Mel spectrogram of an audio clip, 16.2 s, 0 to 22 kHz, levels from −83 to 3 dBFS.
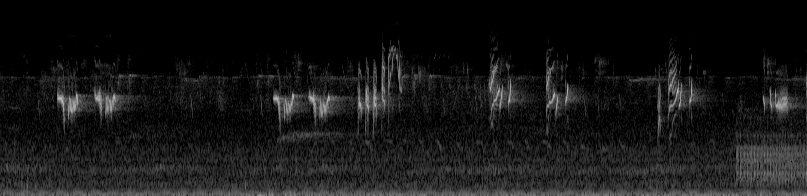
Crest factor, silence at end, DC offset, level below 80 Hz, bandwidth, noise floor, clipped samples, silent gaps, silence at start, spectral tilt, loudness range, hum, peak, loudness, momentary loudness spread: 22 dB; 0 s; under 0.1%; -52 dBFS; 13.5 kHz; -51 dBFS; under 0.1%; none; 0.5 s; 0 dB/octave; 5 LU; none; -10 dBFS; -27 LUFS; 21 LU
